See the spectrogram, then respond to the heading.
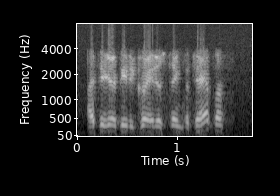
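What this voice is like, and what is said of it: New York accent. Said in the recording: “Time to lose that accent”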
